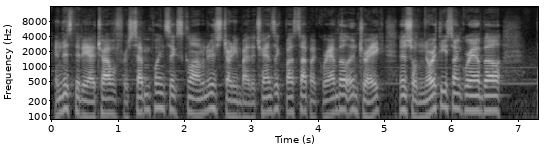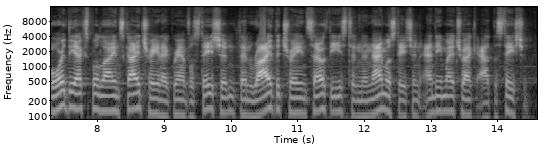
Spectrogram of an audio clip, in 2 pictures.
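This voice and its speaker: A man's voice: medium pitch, moderate pace. A man giving a casual narrated walking tour as a vlogger, talking through what is around him. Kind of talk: casual narrated city walk. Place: outdoors on a busy city street. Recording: clear street and traffic noise. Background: traffic, vehicles, city ambience.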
